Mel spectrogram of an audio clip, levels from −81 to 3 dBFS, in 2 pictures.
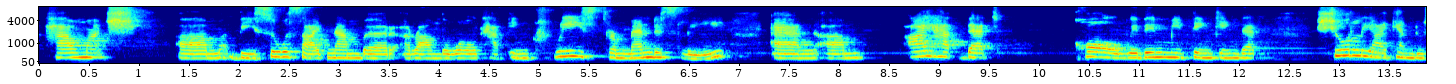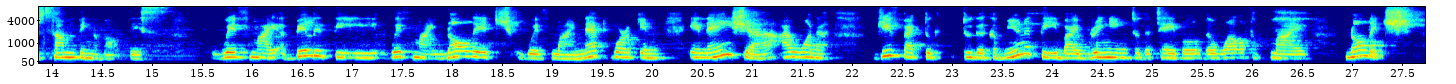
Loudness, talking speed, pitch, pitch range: -22 LUFS, 130 wpm, 200 Hz, 185-220 Hz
